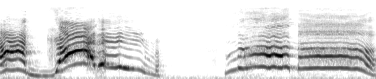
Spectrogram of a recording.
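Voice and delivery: very high, very slow scream at top of lungs. Retelling winning a toy from a claw machine: imitating own past screaming. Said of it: "I was screaming at the top of my lungs".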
